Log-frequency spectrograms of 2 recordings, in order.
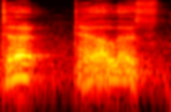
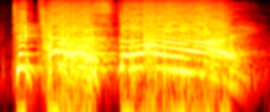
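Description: First: It is said weakly, in a feeble voice. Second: It is said loudly, in a triumphant voice.

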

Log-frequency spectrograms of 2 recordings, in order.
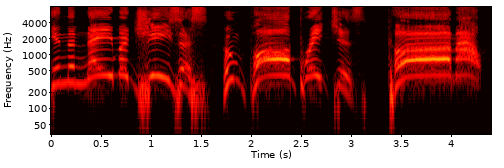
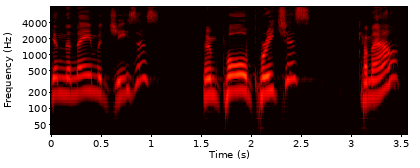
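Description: First: The voice falls firmly at the end. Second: The voice rises at the end like a question. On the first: The speaker commands with authority. "say something with authority" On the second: The speaker tries to sound less confrontational. "with like a question on the end of their voice"

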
